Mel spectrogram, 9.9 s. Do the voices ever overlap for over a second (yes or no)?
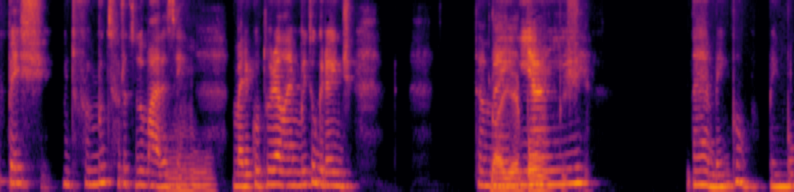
yes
